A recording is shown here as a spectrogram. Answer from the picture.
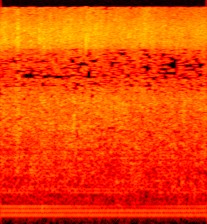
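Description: A steady low machine hum with a faint hiss over it, unchanging throughout.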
